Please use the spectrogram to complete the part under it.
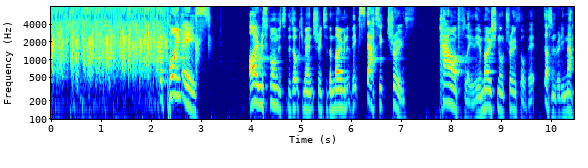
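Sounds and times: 
audience applause: 0:00.0 - 0:03.1
speech: 0:02.2 - 0:03.0, 0:04.0 - 0:10.4.

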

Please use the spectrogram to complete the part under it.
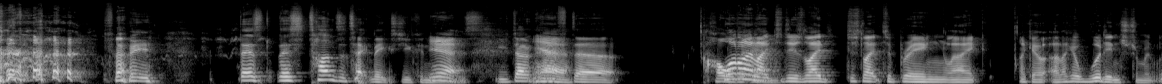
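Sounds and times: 
loud cough: 0:00.0 - 0:01.1
speech: 0:00.0 - 0:01.8, 0:02.4 - 0:06.2, 0:07.0 - 0:11.6
laughter: 0:00.0 - 0:02.8.

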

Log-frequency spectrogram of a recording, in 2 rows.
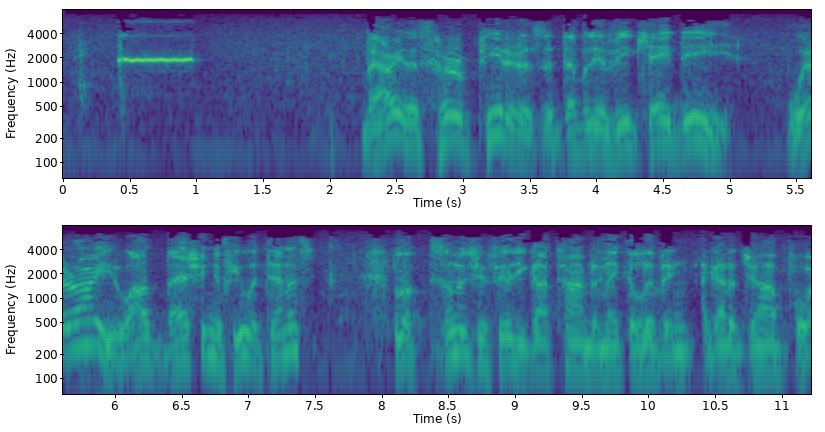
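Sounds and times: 
answering machine beep: 0:00.4 - 0:01.0
speech: 0:02.3 - 0:11.2.

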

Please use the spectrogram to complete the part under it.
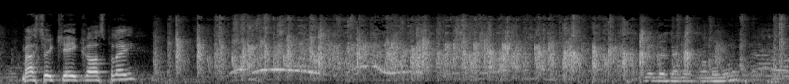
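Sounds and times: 
speech: 0:00.2 - 0:01.6, 0:06.5 - 0:07.8
crowd applause: 0:01.6 - 0:07.8
whoops and cheering voices: 0:02.3 - 0:04.4.

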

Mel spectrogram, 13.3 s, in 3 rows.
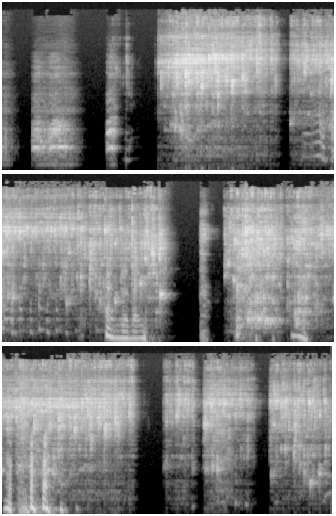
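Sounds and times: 
trickling running water: 0:02.1 - 0:13.2
speech: 0:05.8 - 0:06.6, 0:08.3 - 0:09.7
short laugh: 0:07.6 - 0:09.8.

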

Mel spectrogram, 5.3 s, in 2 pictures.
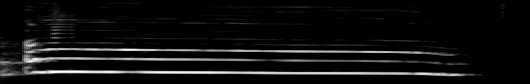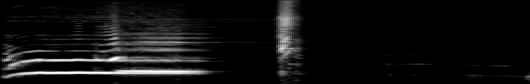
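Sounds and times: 
dog howling, yipping and whining: 0:00.0 - 0:03.8.

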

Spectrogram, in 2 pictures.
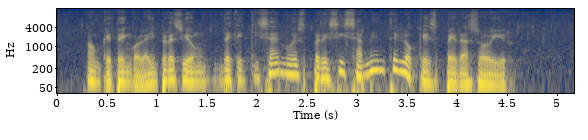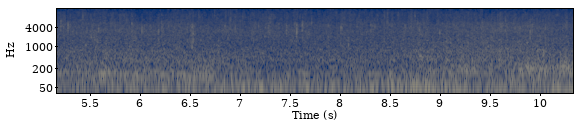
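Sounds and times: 
steady rain falling: 0:00.0 - 0:10.3
speech: 0:00.3 - 0:04.7.

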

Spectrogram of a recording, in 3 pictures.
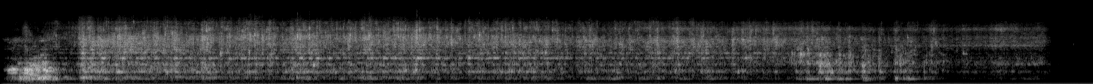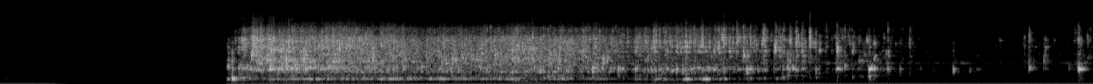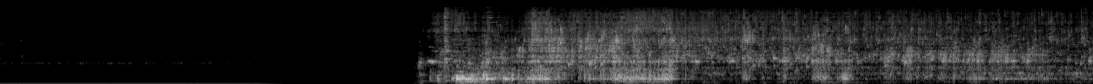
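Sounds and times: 
toilet flushing: 0:00.0 - 0:10.6, 0:13.2 - 0:20.0, 0:26.0 - 0:32.7.

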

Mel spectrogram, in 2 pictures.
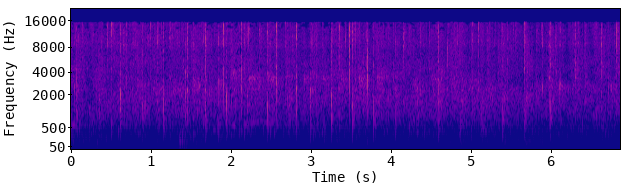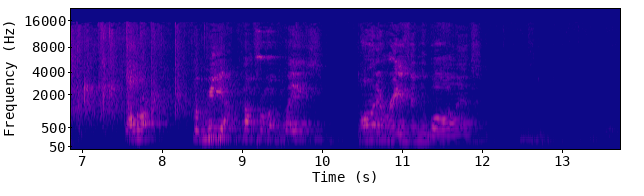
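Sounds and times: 
audience clapping: 0:00.0 - 0:08.6
speech: 0:07.6 - 0:12.0.

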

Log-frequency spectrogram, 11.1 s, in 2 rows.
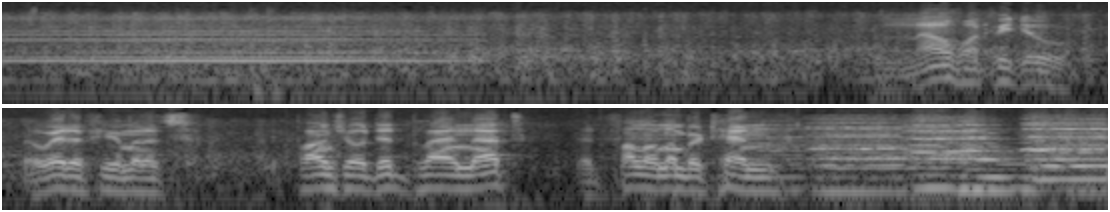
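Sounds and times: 
multi-tone train horn chord: 0:00.0 - 0:02.6, 0:09.4 - 0:11.0
train cars rumbling: 0:00.0 - 0:11.0
speech: 0:04.6 - 0:09.8.

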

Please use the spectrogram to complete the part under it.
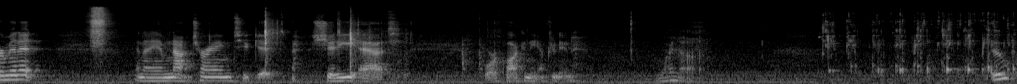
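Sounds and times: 
speech: 0:00.0 - 0:04.1, 0:04.8 - 0:05.9, 0:06.6 - 0:07.1, 0:09.9 - 0:10.1
liquid pouring into a glass: 0:08.2 - 0:10.1.

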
